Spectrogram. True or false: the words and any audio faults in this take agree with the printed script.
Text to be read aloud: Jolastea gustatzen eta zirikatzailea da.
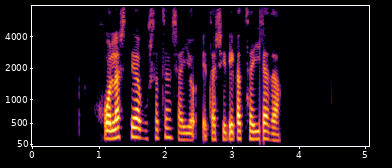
false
